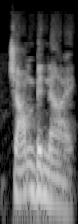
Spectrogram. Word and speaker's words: Jambinai: Yeah, Jambinai.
